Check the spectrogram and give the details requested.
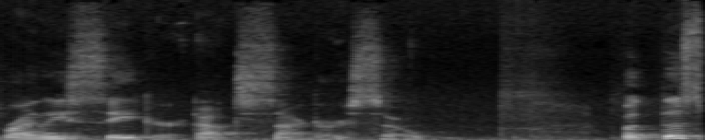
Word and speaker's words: Riley Sager: I am not good with pronouncing names correctly and I looked it up and it's Riley Sager.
